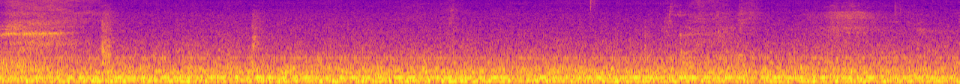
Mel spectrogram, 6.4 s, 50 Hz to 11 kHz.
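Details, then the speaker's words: Lasko 52-inch "top mount" ceiling fan made by Sanyo circa 1983-84, wood blades at 13-degree pitch, on high speed around 190 rpm; steady low moaning tone over the air rush, a running moan from the motor. "as you can hear the fan has a bit of a running moan to it up on the high speed here but we're cranking around 190 I would say rpms"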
